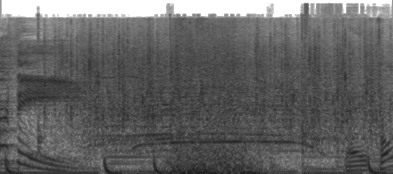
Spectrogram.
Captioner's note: crowd clapping and cheering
